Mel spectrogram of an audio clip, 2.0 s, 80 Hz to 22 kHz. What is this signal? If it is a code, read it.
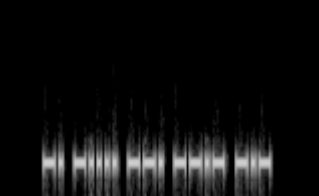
Morse code, heard as a keyed tone, about 52 wpm, 700 Hz. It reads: N6GQK
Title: USA Call Signs - 5 Characters - Repeated 2x - 50wpm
